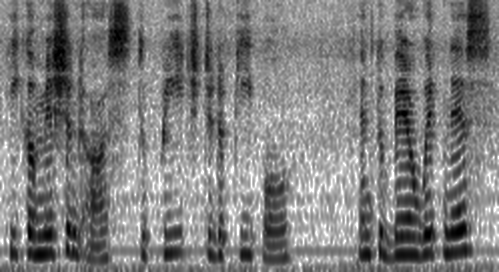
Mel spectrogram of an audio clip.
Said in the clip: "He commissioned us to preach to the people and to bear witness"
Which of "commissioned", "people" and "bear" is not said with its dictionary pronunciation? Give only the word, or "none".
none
